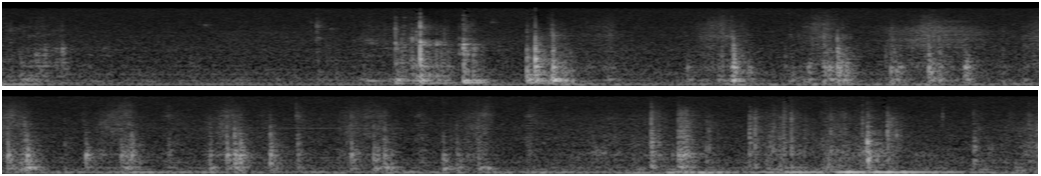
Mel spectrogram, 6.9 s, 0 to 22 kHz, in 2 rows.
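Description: Irregular plastic clicks and knocks from a Kipor IG770 inverter generator's plastic housing and fuel cap being handled and worked loose during disassembly, several a second, with a couple of louder knocks about a second and a half in.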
